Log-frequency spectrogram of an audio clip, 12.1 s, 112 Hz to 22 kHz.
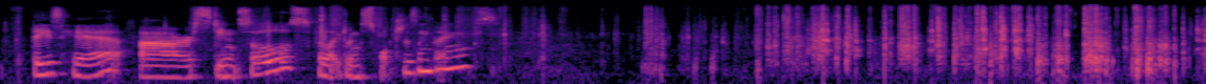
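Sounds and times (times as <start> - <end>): metal clips clattering into plastic: 7.7 - 12.0.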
